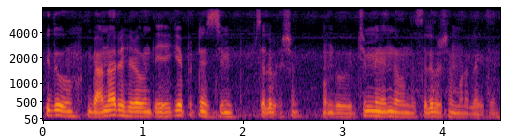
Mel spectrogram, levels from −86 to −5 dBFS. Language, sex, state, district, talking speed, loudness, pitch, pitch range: Kannada, male, Karnataka, Shimoga, 170 wpm, -32 LUFS, 110 Hz, 100-115 Hz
